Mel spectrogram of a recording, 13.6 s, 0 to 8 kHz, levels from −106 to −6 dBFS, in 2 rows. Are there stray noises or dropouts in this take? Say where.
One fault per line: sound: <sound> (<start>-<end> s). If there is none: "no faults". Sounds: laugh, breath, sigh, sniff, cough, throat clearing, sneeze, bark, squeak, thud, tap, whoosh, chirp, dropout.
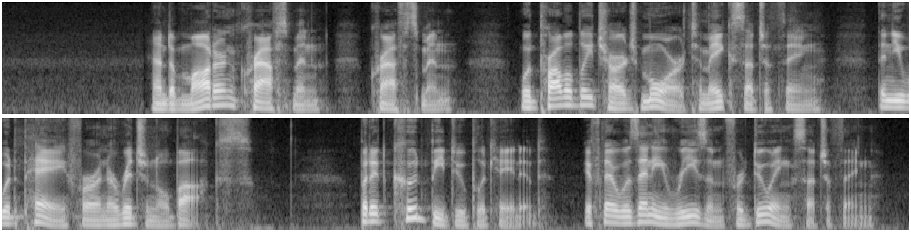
no faults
